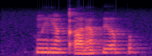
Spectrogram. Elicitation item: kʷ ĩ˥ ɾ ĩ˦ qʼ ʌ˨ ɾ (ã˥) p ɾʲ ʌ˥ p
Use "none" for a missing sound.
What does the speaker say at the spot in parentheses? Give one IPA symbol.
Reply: ã˥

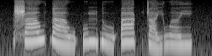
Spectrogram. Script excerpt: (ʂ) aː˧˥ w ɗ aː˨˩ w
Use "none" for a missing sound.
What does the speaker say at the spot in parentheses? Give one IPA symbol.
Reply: ʂ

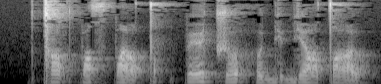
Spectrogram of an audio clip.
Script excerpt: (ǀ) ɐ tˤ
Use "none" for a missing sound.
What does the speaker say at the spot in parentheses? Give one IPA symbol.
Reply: ǀ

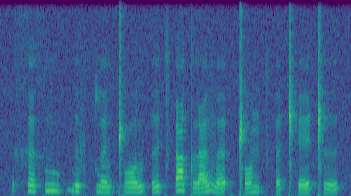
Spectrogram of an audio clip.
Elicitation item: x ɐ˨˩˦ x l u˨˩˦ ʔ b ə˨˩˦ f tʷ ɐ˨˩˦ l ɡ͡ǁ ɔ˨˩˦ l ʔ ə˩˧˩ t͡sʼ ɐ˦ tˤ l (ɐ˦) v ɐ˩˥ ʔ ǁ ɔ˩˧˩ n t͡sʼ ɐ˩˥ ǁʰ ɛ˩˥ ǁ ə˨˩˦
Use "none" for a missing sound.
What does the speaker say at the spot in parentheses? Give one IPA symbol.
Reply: ɐ˩˥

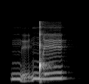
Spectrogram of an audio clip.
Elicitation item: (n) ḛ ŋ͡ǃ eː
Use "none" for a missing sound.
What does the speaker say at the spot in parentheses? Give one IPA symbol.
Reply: n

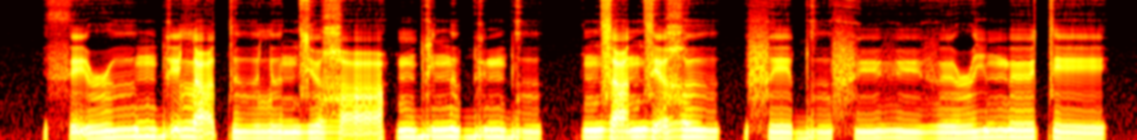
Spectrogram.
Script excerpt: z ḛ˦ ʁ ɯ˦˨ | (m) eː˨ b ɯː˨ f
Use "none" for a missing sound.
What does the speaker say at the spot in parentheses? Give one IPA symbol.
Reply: f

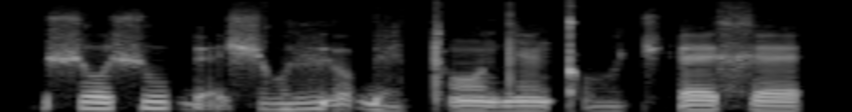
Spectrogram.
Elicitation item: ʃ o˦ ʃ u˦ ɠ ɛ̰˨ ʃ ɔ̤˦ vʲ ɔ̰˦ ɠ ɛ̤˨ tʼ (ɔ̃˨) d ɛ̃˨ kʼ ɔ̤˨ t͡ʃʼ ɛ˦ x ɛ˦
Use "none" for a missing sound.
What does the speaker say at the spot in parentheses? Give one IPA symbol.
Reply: ɔ̃˨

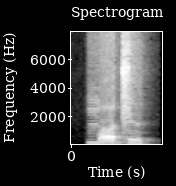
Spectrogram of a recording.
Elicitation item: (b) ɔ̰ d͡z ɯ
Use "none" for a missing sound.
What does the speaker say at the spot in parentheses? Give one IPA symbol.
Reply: m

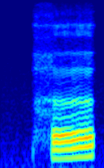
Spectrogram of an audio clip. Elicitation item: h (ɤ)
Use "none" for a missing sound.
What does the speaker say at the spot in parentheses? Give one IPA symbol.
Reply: ɤ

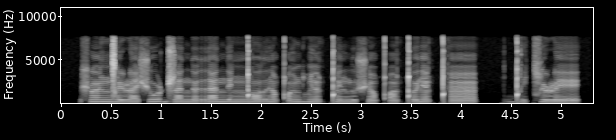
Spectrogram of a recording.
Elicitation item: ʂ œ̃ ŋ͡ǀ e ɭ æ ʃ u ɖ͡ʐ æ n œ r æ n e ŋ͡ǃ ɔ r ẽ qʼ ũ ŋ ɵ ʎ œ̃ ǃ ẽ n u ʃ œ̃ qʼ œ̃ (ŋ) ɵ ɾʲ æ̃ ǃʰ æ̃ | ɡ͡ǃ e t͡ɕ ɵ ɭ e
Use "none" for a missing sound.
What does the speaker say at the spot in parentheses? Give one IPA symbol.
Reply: ǃ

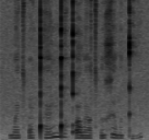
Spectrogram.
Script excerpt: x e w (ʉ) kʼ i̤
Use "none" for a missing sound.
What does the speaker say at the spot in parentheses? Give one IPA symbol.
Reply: ʉ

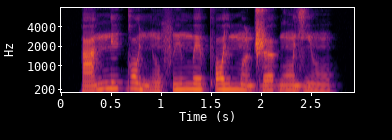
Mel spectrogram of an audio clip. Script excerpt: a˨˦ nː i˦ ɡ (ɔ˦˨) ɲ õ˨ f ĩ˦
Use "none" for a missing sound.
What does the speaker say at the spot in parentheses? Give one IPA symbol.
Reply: ɔ˦˨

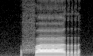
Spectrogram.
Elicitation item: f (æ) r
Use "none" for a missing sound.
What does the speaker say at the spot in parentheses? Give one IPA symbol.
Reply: a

